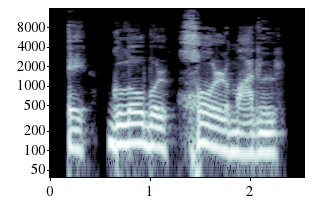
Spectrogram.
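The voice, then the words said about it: Impression of Klaus Schwab. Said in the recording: “I'll do my best impersonation of them.”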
